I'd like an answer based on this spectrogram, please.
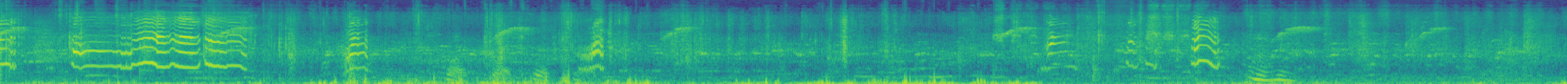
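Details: Cat that had been sleeping on top of a car, just woken and making strange noises: wavering, warbling drawn-out cries with rich harmonics, a long run in the first seconds, then shorter broken wails over steady low rumbling background noise.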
